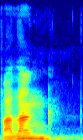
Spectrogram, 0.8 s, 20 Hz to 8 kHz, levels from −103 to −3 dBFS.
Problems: none marked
